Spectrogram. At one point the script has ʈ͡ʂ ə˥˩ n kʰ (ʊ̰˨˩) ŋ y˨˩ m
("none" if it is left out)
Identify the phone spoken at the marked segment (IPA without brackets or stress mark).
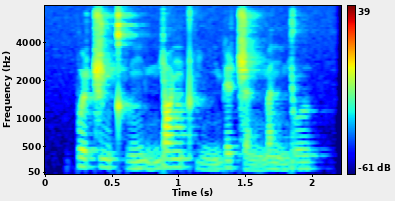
ʊ˧˥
